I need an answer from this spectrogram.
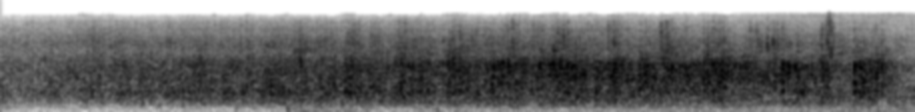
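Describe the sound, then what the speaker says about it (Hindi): A hall audience breaks into steady, even applause, a continuous wash of many hands clapping at moderate loudness throughout. "एक बार उनके लिए भी जोरदार तालियां बजाइए सर।"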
